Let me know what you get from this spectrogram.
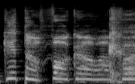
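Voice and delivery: sudden high, loud furious bark; drill instructor yell. Retold or imitated. Drill instructor yelling at the recruit to scram, furious shout. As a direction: switch instantly into a screaming drill sergeant.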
